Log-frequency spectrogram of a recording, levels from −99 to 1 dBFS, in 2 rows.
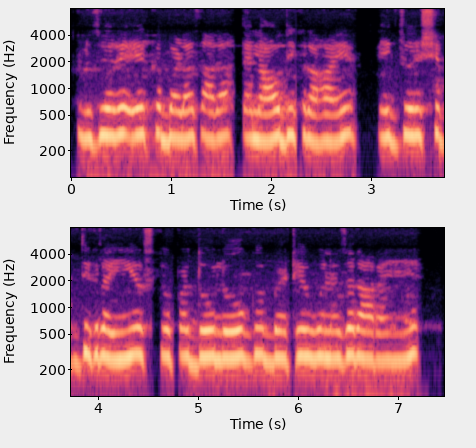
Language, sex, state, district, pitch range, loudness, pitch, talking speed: Hindi, female, Bihar, Lakhisarai, 275-295 Hz, -14 LUFS, 280 Hz, 200 wpm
